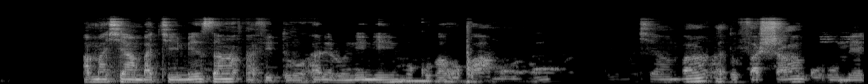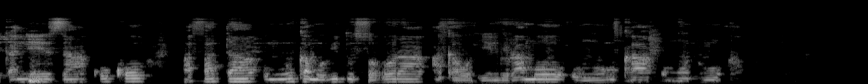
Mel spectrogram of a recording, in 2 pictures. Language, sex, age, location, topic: Kinyarwanda, male, 18-24, Nyagatare, agriculture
